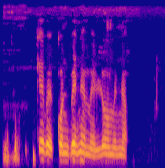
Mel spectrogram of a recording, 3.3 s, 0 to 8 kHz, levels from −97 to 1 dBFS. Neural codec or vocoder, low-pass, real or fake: none; 7.2 kHz; real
